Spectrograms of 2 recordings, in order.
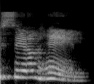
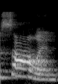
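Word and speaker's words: Samhain: know that holid go I want to say sam Hayne wrong wrong so soln thank you and so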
